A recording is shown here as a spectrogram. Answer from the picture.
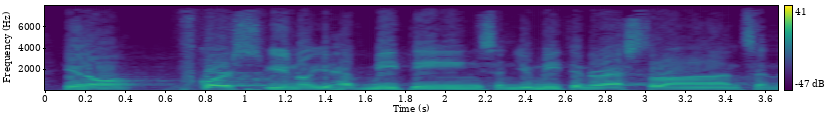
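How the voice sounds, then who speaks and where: Over noticeable background noise, a man at medium pitch talks at a very fast pace. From Philippines. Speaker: network marketing trainer. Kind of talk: training seminar. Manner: animated.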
